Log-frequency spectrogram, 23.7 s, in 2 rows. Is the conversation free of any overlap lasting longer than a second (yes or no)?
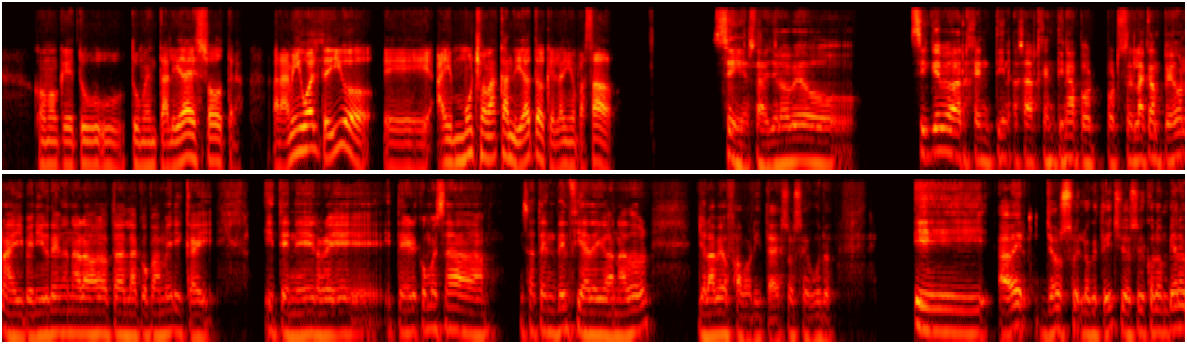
yes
